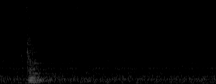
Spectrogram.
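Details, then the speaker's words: Tray-loading iMac G3 at first power-on: a quiet, steady low whir with a faint hum and no rattle from a normally spinning cooling fan; the old hard drive also whines. "see how loud it is if it has a fan or not probably it has yep I can hear a fan it's also a different thing"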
